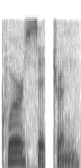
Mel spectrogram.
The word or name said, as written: quercitron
